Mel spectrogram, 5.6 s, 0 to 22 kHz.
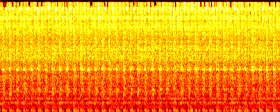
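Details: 2012 Subaru STI hatchback, rebuilt engine, first start attempt after sitting nine years, new fuel pump and tank, 93 octane: a steady, even cranking rhythm of about two beats a second keeps turning over without catching. Long crank, no start.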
